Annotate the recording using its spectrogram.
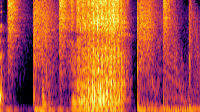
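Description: A person's short breathy sputter, a noisy vocal sound like a snort or blown-out breath lasting under a second, starting about half a second in and ending well before the next words. A low steady music bed runs under it.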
